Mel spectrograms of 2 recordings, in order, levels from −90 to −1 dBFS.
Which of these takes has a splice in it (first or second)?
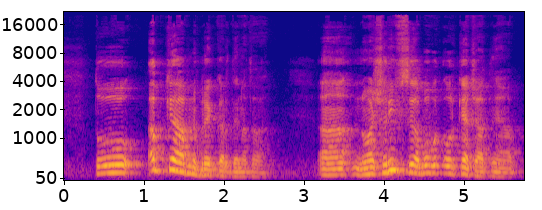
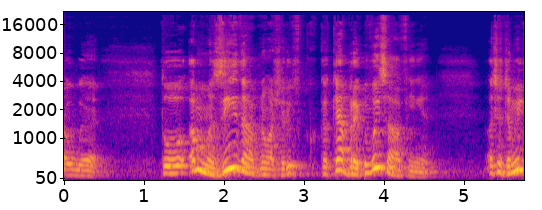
second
